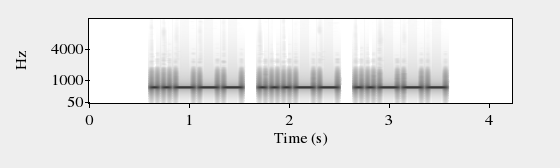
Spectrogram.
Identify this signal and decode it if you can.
Morse code, heard as a keyed tone, about 20 wpm, 700 Hz. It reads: 232
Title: Numbers - 3-Digit 20wpm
